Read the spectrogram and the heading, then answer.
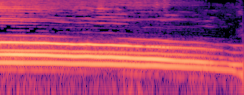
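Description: A single long wolf howl, loud, holding a steady tone before gliding slowly downward in pitch as it fades at the end. No other sounds accompany it.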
